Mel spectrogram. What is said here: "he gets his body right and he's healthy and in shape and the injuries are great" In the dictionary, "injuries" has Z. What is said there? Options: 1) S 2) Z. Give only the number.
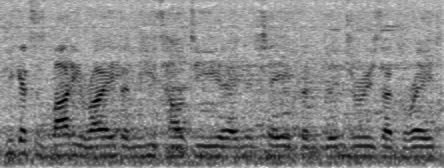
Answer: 2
